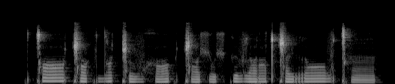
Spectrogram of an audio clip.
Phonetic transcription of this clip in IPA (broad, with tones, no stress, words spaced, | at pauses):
ǀɒː˦ǁɒ˧k dˤʊ˧ ǁʊ˨vxɒː˨˦kǁɒ˨ ʃo˨ʃkʏ˦vlɒ˦ɾɔ˦tˤ ǁø˧rɔː˦vǀʰã˨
